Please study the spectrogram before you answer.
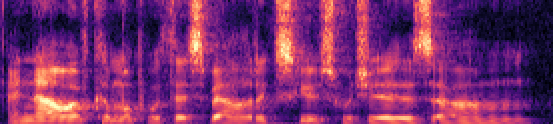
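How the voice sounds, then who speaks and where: A man with a lowish voice hosts a casual gaming podcast. He rambles, pokes fun at himself and laughs often as he talks with a friend. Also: a little fast, a bit bright. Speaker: podcast host playing a game. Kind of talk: casual chat while gaming.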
